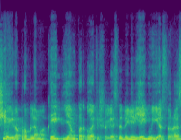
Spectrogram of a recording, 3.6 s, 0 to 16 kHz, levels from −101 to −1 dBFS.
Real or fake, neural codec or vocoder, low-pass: fake; codec, 44.1 kHz, 2.6 kbps, DAC; 14.4 kHz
